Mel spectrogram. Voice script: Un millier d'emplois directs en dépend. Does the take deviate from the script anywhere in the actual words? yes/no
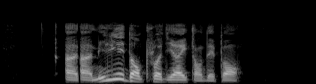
yes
